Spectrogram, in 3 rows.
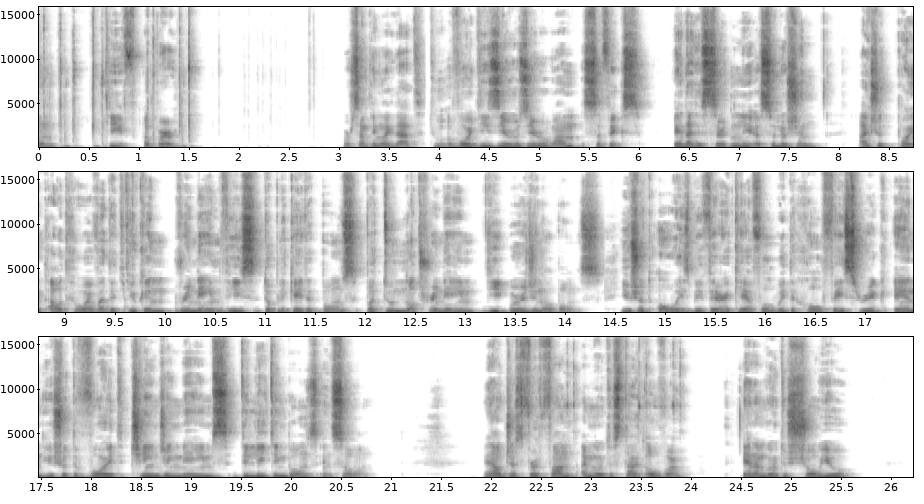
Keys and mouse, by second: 0.1 BackSpace, 0.3 BackSpace, 2.3 p, 12.5 click, 22.7-26.2 drag.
